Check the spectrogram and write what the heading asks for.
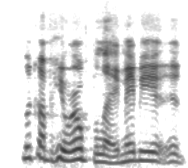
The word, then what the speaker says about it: Herophile: And her name is Heropyle. That's how you say it? Okay. Heropile. Yeah. Heropyle. Oh no, it's Herophile.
